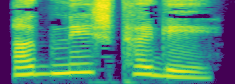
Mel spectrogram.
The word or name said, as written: ಅಗ್ನಿಷ್ಠಗೆ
